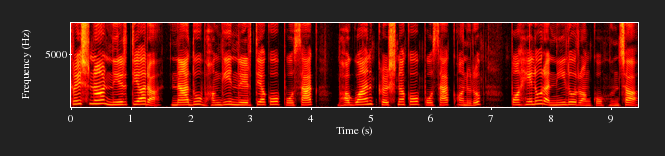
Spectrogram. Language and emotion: Nepali, neutral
